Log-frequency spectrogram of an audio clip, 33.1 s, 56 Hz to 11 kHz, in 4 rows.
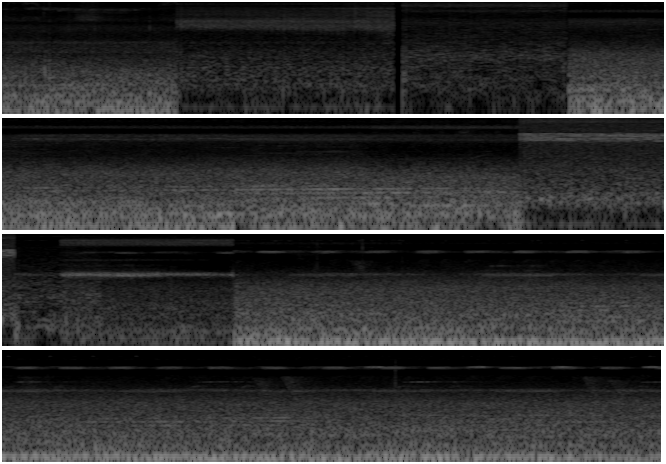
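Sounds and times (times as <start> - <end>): insects chirping: 8.5 - 16.7, 17.3 - 33.0.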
